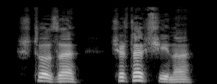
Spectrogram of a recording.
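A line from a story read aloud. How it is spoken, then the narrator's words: Frightened breathless gasp. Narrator (Russian): испуганно выдохнул водитель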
